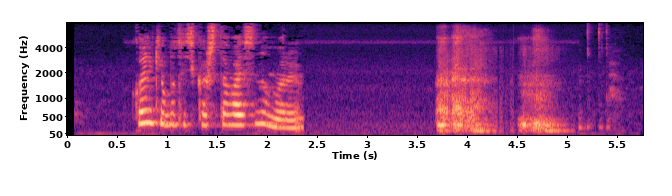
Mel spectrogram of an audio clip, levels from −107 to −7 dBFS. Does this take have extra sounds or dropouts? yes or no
yes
